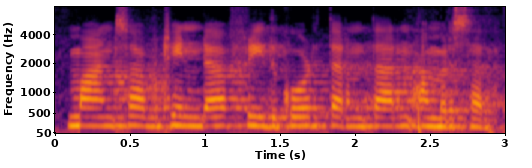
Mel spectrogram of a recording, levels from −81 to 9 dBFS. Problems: background sounds at intervals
